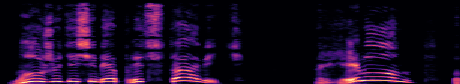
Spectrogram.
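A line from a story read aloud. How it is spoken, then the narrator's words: Exclaiming. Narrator (Russian): воскликнула Марья Петровна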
